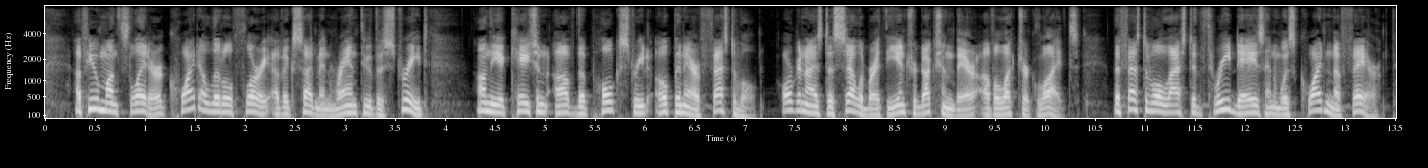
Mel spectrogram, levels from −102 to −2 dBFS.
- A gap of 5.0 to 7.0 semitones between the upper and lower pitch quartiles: Yes, wide, 5.5 semitones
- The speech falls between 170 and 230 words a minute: Yes, average, 190 wpm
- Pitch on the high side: No, medium, 145 Hz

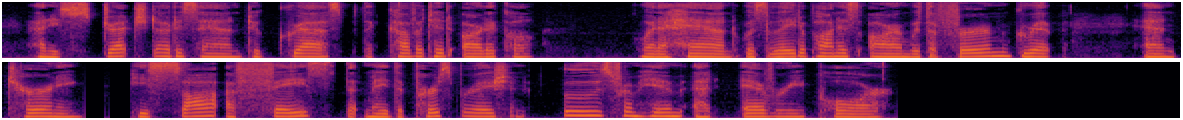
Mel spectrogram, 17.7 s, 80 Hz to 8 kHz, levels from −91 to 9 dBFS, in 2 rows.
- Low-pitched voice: No, medium, 170 Hz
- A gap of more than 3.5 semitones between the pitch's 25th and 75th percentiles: No, narrow, 2.4 semitones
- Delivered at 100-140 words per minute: Yes, slow, 135 wpm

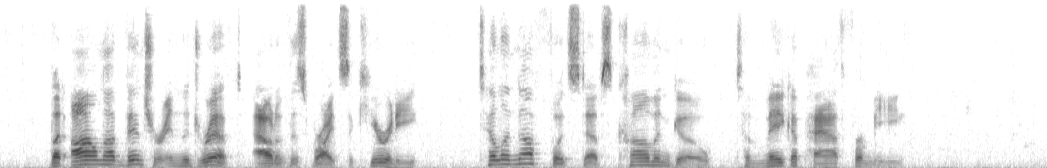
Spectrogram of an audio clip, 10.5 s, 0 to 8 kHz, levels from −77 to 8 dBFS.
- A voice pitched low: Yes, low, 130 Hz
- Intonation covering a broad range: Yes, wide, 6.8 semitones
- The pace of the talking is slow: Yes, slow, 120 wpm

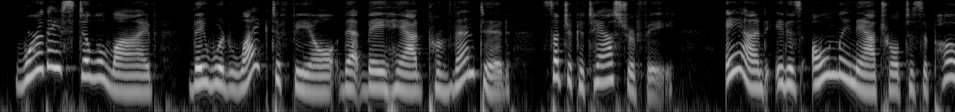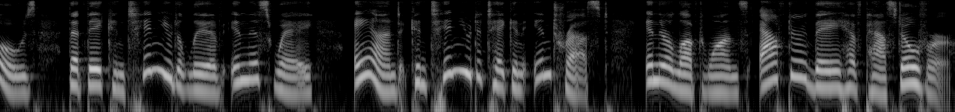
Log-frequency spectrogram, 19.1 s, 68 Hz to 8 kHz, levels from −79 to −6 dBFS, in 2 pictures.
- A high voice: Yes, high, 205 Hz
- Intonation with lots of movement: Yes, wide, 8.2 semitones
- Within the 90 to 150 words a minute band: Yes, average, 145 wpm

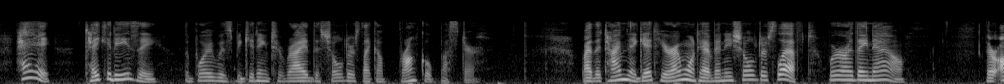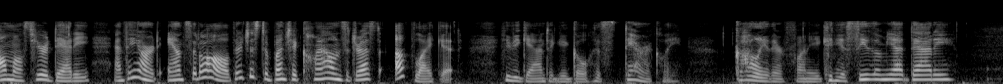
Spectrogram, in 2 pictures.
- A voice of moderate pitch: Yes, medium, 180 Hz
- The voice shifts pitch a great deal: Yes, wide, 6.8 semitones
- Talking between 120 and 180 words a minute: No, average, 195 wpm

